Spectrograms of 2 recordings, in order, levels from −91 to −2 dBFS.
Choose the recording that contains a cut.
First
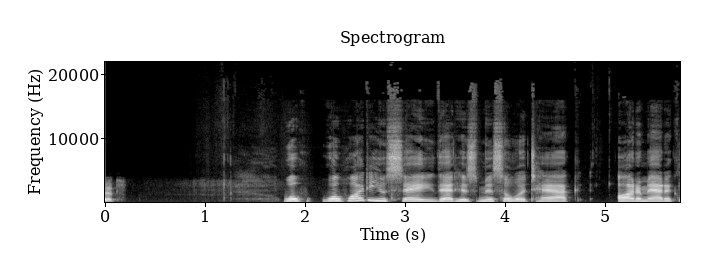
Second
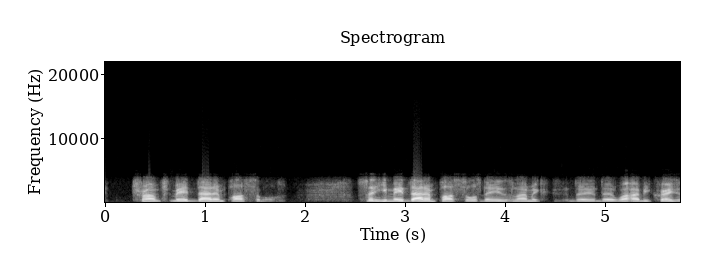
second; 2 cuts; at 2.6 s, 3.7 s

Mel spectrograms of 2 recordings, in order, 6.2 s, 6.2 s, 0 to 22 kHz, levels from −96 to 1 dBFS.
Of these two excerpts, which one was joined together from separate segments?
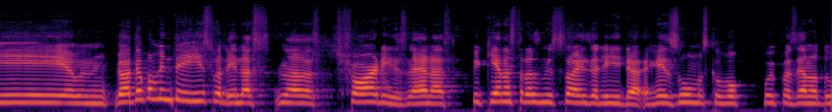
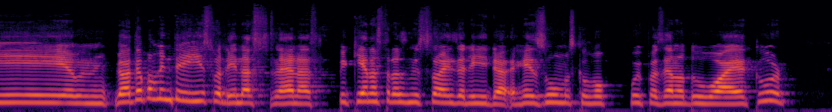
second; 1 cut; at 2.0 s

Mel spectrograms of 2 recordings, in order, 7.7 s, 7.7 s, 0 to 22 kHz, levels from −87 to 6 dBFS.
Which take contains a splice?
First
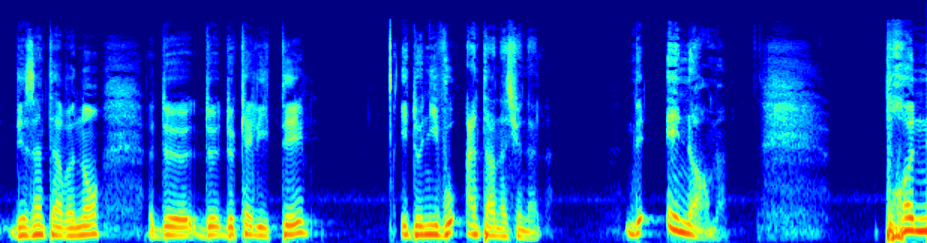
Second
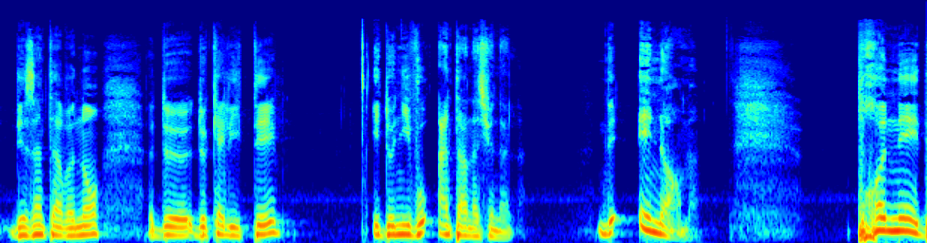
second; 1 cut; at 1.6 s

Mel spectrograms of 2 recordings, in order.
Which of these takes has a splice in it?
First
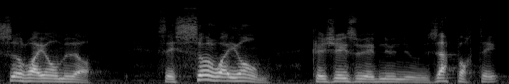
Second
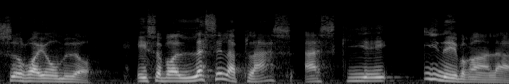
second; 1 cut; at 1.2 s

